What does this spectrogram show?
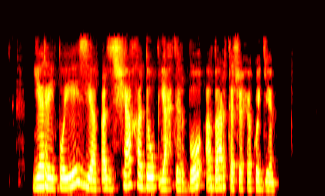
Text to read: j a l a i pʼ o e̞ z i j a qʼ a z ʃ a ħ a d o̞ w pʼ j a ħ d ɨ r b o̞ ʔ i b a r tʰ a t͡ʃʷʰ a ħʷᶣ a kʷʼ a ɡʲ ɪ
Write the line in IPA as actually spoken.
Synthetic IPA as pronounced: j a ɾ a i pʼ o e̞ z i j a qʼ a z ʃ a χ a d o̞ w pʼ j a ħ d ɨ r b o̞ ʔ a b a r tʰ a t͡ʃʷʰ a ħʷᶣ a kʷ a ɡʲ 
